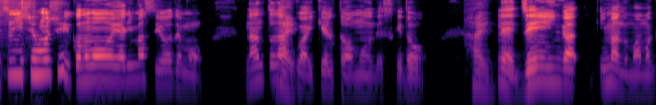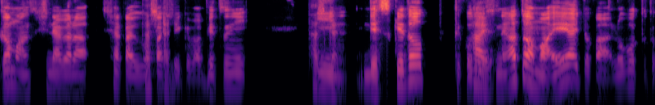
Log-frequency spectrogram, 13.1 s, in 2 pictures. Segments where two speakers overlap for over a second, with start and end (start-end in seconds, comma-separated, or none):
none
